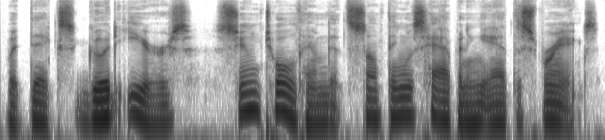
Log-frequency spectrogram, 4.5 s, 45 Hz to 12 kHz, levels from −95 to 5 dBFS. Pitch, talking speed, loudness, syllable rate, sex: 105 Hz, 185 wpm, -17 LUFS, 4.2 syllables/s, male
